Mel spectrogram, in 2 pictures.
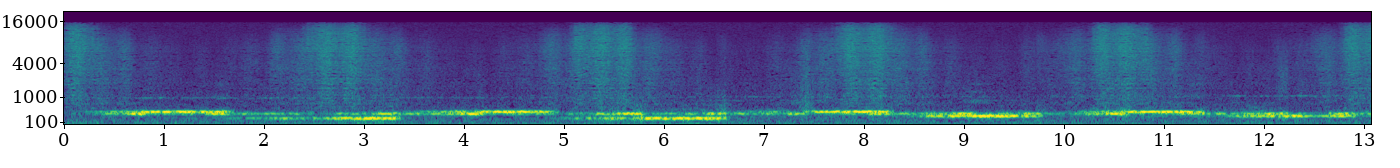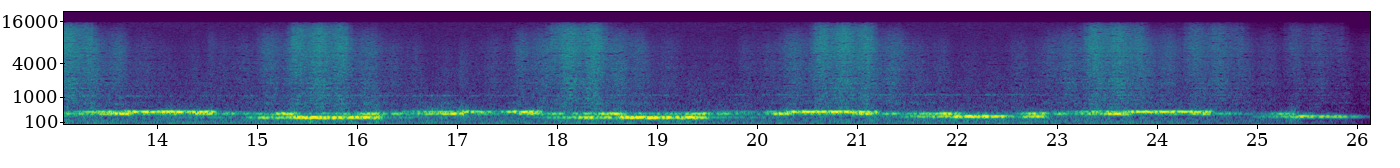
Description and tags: Shadow Maker-Bathroom
What will you find in the Bathroom?
What you hear is the sound of an old mystic Engine, or something else, i don´t know. I made it with Audacity. Use it if you want, you don´t have to ask me to. But i would be nice if you tell me, That you used it in something.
